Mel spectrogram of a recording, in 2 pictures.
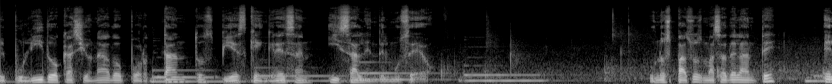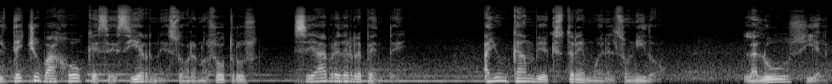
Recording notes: Traffic sounds and birds chirping. Al entrar al museo, pasamos por una puerta giratoria de vidrio [whoosh of door]. Light music with stings and xylophone begins.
